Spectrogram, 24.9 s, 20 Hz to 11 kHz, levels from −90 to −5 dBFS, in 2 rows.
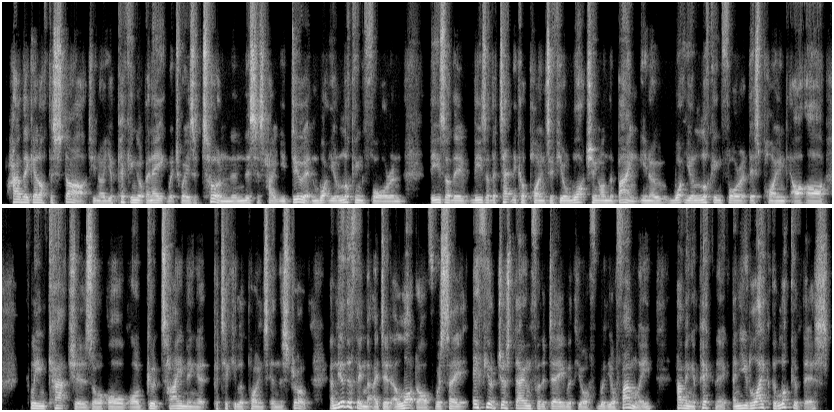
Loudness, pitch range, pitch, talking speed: -22 LUFS, 105-130 Hz, 115 Hz, 245 wpm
